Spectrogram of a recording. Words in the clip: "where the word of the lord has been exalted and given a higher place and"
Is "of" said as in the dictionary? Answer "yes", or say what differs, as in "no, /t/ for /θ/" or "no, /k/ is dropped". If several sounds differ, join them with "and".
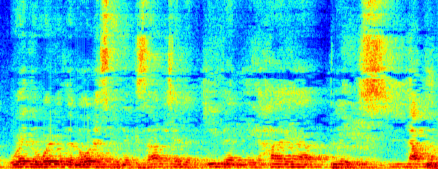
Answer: yes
